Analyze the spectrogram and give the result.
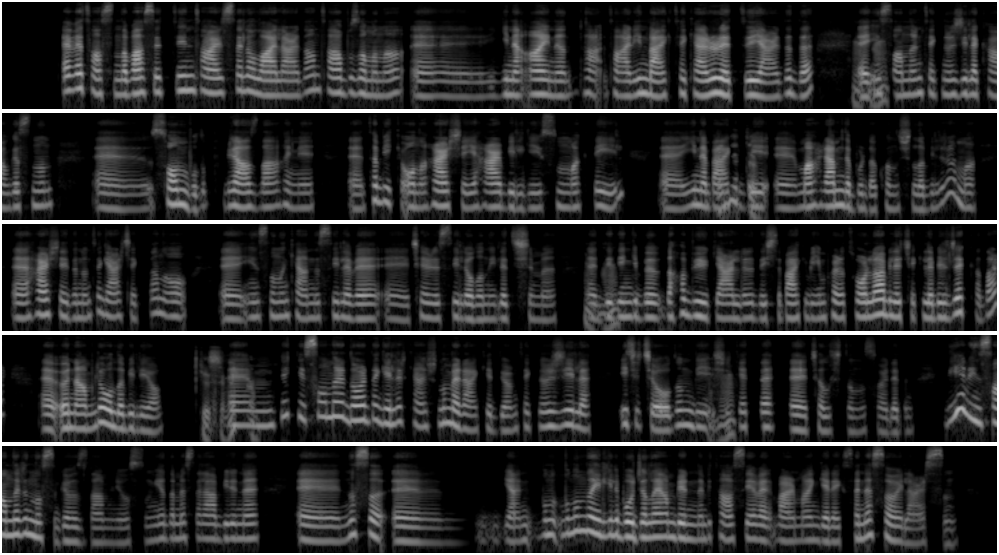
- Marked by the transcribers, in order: tapping
- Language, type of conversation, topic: Turkish, podcast, Teknoloji aile içi iletişimi sizce nasıl değiştirdi?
